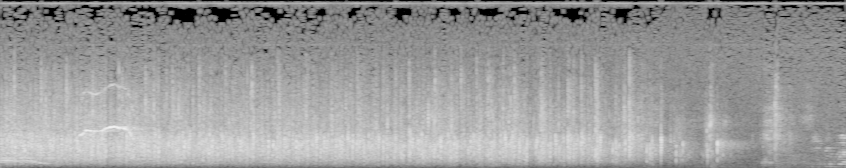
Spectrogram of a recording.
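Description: Theatre audience applauding at the end of a musical number, with a cheer or two near the start, the clapping thinning out in the last second or so.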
